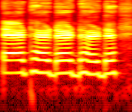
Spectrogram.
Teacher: पूरे जो है आपके मूर्धन्य से बोले जाते हैं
